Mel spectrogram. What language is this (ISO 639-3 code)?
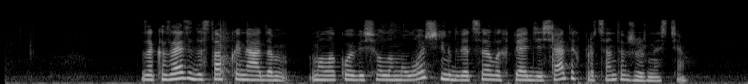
rus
